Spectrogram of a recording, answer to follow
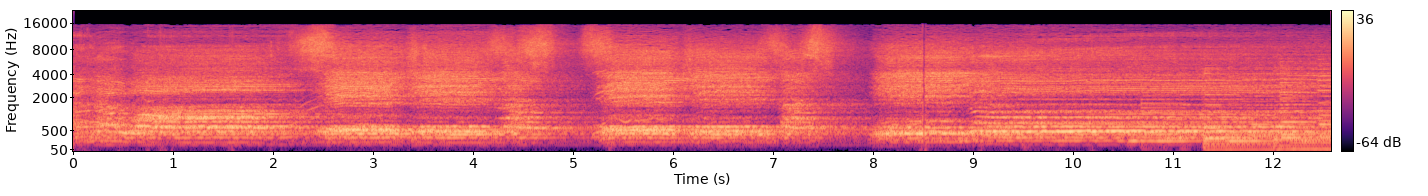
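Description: Large choir singing a slow gospel hymn in sustained, swelling chords, phrase by phrase. Low bass accompaniment notes join near the end.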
